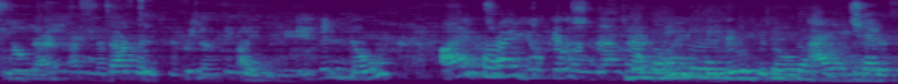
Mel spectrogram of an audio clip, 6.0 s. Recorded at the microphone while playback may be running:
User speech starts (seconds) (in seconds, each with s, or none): 4.2 s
